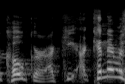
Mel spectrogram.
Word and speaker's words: Coker: I keep saying Cooker. Coker.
